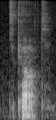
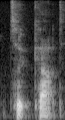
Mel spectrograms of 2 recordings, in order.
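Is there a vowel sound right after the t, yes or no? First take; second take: no; yes. First: No vowel follows the t before the next word. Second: A short vowel follows the t before the next word. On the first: The speaker calls it right. "it's tapper, t cut" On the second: The speaker calls it wrong. "So it's not like t apple, t cut"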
